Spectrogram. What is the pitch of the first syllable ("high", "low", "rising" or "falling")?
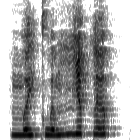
rising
